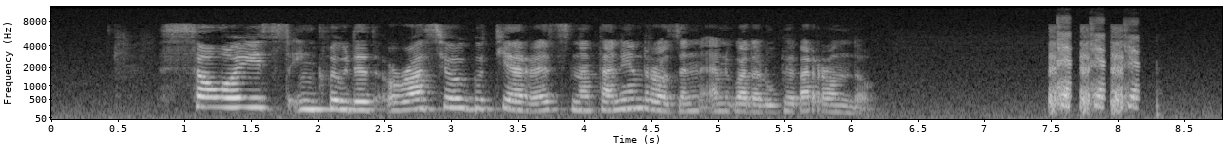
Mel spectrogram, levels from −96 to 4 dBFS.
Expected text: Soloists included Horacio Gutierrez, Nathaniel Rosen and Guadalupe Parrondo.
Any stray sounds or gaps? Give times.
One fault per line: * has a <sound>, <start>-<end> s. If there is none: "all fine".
* has a laugh, 7.5-8.2 s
